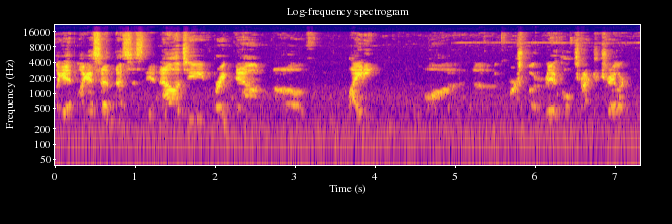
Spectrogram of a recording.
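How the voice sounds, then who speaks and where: With an American accent, a man talks at a moderate pace against noticeable background noise. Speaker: truck driver and gaming channel host. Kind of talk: casual monologue. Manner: over-enunciates words.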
